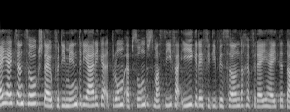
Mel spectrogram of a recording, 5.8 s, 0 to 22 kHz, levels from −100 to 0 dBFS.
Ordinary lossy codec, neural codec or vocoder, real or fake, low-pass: none; none; real; 7.2 kHz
